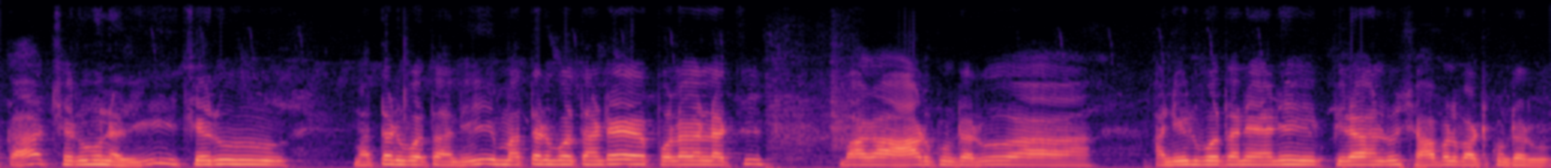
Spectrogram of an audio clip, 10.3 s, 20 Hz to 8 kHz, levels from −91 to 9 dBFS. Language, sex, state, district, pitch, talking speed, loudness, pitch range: Telugu, male, Telangana, Nalgonda, 185 Hz, 125 wpm, -16 LUFS, 175-200 Hz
